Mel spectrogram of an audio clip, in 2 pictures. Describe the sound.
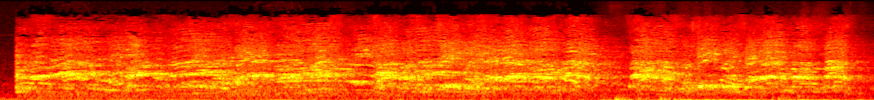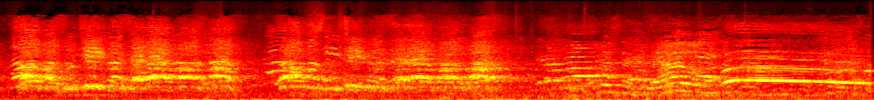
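A group of people at an airport shout together loudly and continuously as they confront a politician who skipped the check-in line, their angry overlapping voices forming a dense clamor that barely lets up for the whole stretch.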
